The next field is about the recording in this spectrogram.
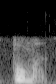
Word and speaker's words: Pumas: I've been saying Pumas because I've been hearing the sports announcers say Pumas, but you'd say Pumas? – Yes, the pronunciation in Spanish is Pumas.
